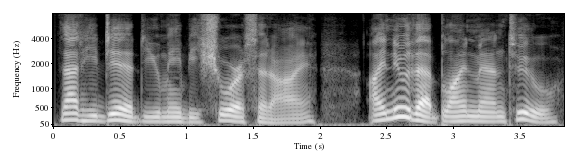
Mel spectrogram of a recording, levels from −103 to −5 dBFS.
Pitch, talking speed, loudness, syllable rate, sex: 135 Hz, 235 wpm, -18 LUFS, 4.5 syllables/s, male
